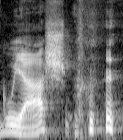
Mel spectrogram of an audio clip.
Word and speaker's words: Goulash: I like more than any other is Hungarian Goulash it's actually pronounced GUI ash for those of you want to know so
